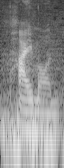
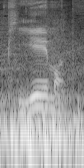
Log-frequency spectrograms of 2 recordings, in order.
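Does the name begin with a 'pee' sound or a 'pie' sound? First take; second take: pie; pee. First: The name begins with a 'pie' sound. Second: The name begins with a 'pee-eh' sound. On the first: This is how it was read without knowing the origin. "When I was a kid ... I pronounce it Paimon" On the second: This is the original Japanese name. "if you use the Japanese name, it should be Piemon"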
